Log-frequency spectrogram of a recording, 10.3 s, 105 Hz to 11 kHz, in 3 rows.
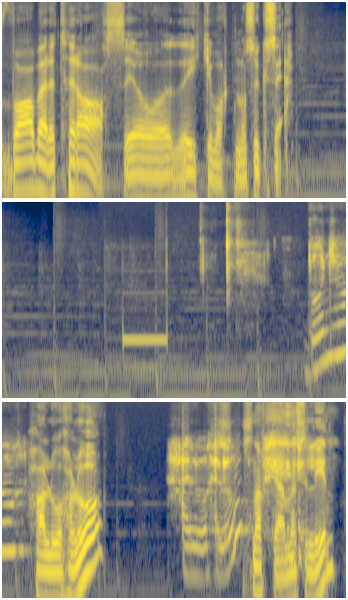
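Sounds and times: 
speech: 0.1s - 3.1s, 6.5s - 10.3s
telephone ring tone: 4.6s - 5.1s
phone line dialing clicks and beeps: 4.6s - 5.2s.

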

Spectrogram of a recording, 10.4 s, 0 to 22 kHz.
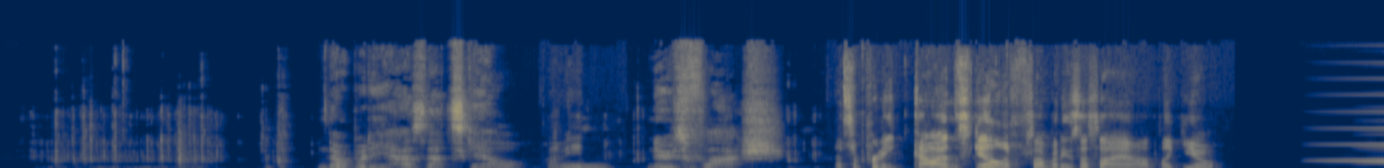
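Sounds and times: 
fingers typing on a computer keyboard: 0.2s - 2.3s, 5.8s - 6.3s
speech: 2.4s - 9.2s.

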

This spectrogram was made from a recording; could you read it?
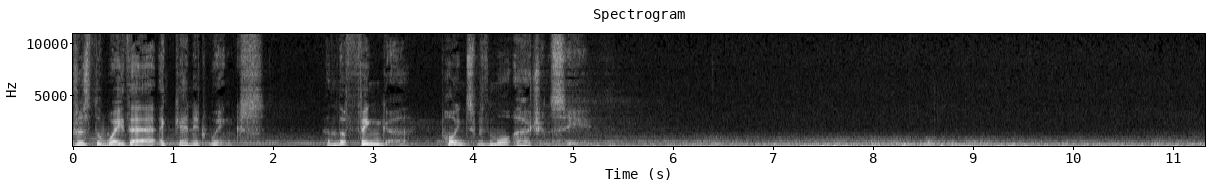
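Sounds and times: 
speech: 0.0s - 5.5s
faint rain-like hiss: 1.6s - 6.9s
deep continuous thunder rumbling with lightning: 2.5s - 11.3s.

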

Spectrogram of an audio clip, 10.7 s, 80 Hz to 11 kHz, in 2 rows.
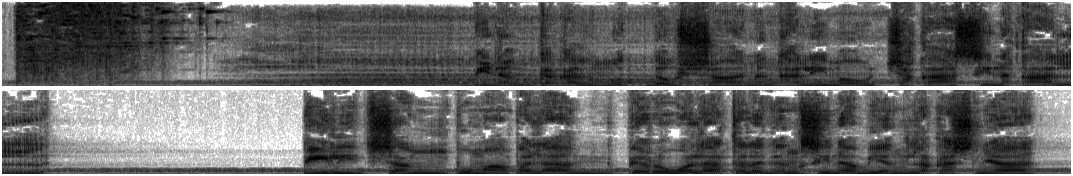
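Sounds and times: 
shot glass falling and shattering: 0.0s - 1.1s
tinkling scatter of glass shards: 0.0s - 1.1s
dark rumbling ambience: 0.0s - 10.6s
speech: 2.4s - 5.7s, 6.8s - 10.6s.

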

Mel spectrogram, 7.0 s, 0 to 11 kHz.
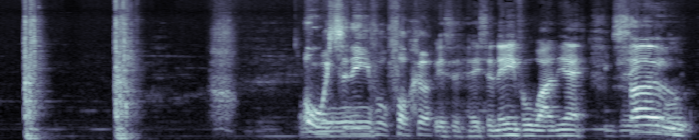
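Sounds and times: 
loud dull knocks on a hard surface: 0.2s - 0.5s, 1.2s - 1.5s
speech: 3.0s - 6.9s.

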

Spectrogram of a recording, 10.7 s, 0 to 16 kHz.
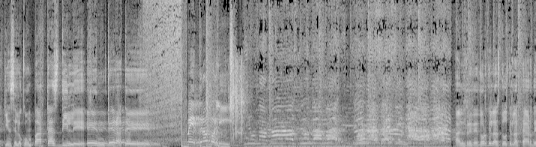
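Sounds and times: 
speech: 0.0s - 4.9s, 9.1s - 10.7s
protest march crowd chanting and shouting: 3.6s - 9.4s.

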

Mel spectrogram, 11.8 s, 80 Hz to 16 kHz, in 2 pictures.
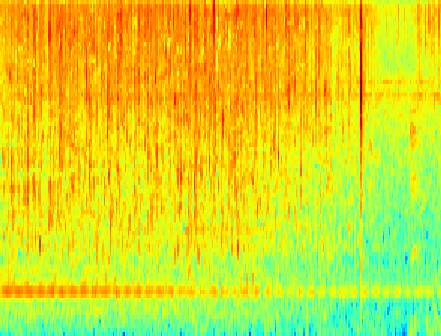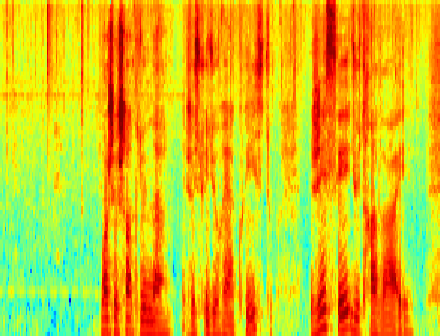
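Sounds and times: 
river water flowing over stones: 0.0s - 4.9s
speech: 7.2s - 11.7s.

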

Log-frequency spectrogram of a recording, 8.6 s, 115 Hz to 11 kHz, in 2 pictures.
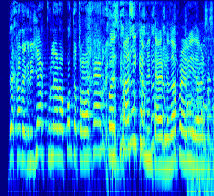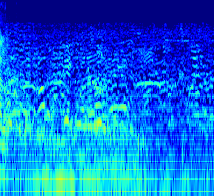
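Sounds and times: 
speech: 0.2s - 4.9s
laughter: 1.6s - 5.6s
crowd shouting at the mayor: 1.8s - 8.5s.

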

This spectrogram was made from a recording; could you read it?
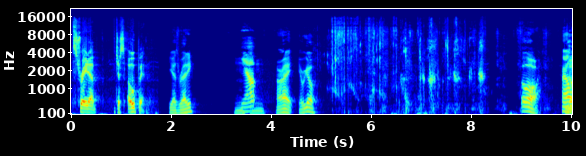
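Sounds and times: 
speech: 0.0s - 2.6s, 3.3s - 5.0s, 9.0s - 10.0s
chewing a spicy packaged snack: 5.0s - 9.8s.

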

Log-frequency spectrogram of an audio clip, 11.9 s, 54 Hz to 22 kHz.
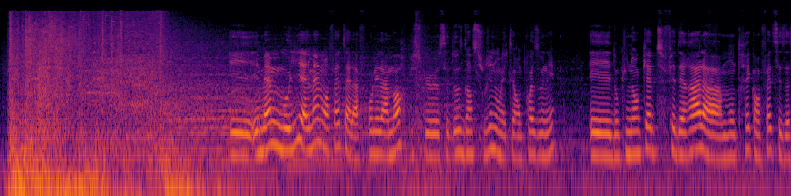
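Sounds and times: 
bomb blast with heavy roaring rumble: 0.0s - 3.5s
faint tonal hum: 2.4s - 11.8s
speech: 3.4s - 11.8s.

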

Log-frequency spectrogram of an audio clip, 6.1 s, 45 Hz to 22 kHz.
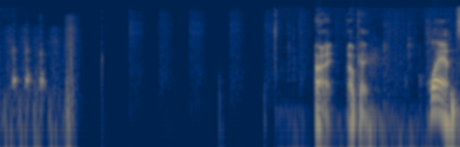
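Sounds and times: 
chicken clucking: 0.0s - 0.7s
speech: 4.2s - 5.1s, 5.7s - 6.1s.

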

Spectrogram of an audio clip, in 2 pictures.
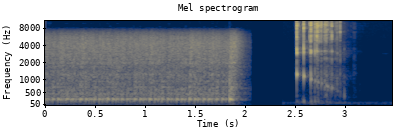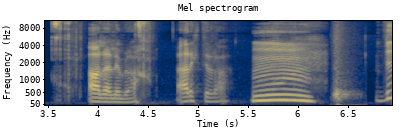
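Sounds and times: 
nacho chip crunched and chewed into the microphone: 2.5s - 3.0s
speech: 3.9s - 6.9s.

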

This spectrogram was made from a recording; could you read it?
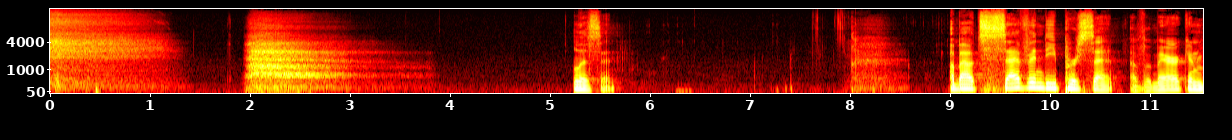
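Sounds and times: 
big deep breaths: 0.0s - 3.9s, 8.0s - 8.7s
speech: 5.2s - 5.8s, 9.0s - 11.5s.

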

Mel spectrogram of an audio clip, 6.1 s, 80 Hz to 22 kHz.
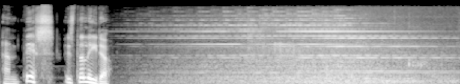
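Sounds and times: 
speech: 0.0s - 1.6s
large electric House of Commons bell ringing in London: 1.5s - 6.1s.

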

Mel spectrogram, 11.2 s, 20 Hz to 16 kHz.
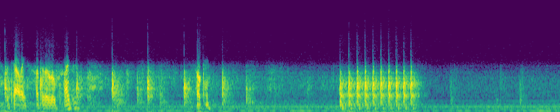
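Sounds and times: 
police officer knocking on a front door: 0.1s - 5.2s, 6.8s - 9.2s
speech: 0.4s - 1.8s.

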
